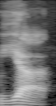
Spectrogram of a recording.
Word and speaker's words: Jah: to his name as Jah, right? And when you're dealing with ancient Paleo Hebrew, right, the letter J literally goes into the pronunciation of Y, which is why we call him Yah.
